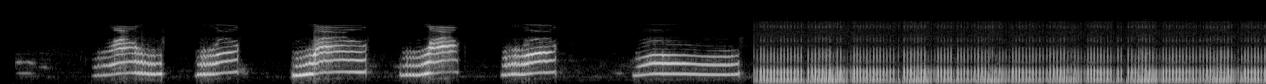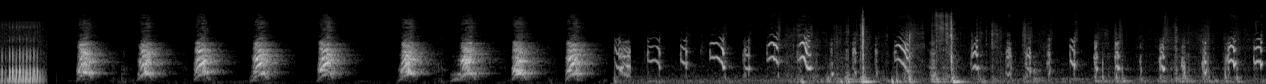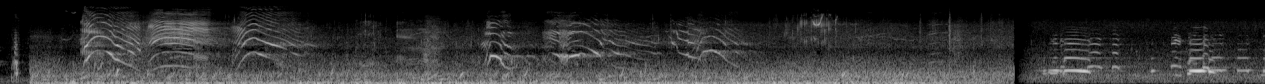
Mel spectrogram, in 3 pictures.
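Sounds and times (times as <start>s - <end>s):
cat purring: 7.6s - 13.2s
small dog barking: 13.4s - 19.0s
dolphins whistling underwater: 25.2s - 34.8s.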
